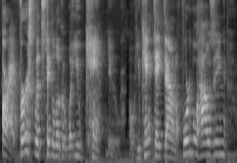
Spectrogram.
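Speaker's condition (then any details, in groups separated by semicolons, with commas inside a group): No condition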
